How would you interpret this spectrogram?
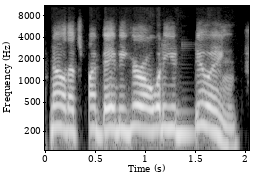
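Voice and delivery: a mother begging him to stop, voice up high; panicked plea. Retold or imitated. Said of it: "Medina was like".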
